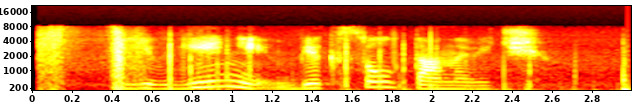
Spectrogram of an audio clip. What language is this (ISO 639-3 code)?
rus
